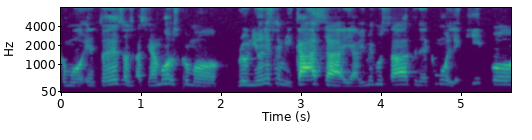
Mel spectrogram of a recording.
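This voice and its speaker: A man's fairly high-pitched voice. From Costa Rica, Escazú, San José. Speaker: entrepreneur. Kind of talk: interview.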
